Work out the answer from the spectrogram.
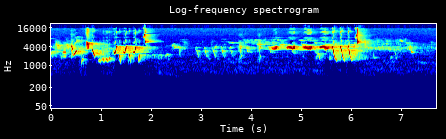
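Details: Asian brown flycatcher song used as a tutor recording for other cage birds: quick high chips, downslurred whistles and short rattled series, a softer stretch of repeated ticks, then steady whistled notes and a fast trill.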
